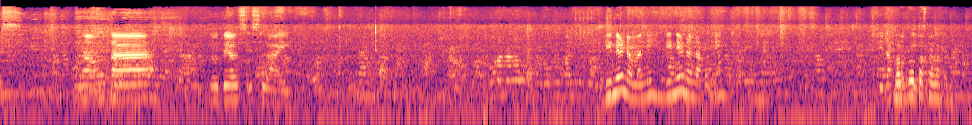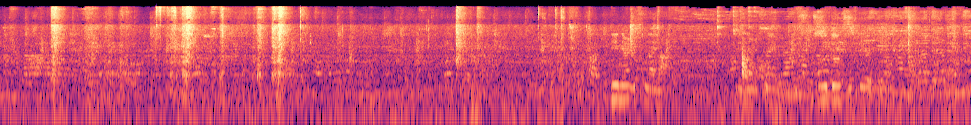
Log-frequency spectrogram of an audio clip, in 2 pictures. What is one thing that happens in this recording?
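Voices of several people chatter in the background.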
